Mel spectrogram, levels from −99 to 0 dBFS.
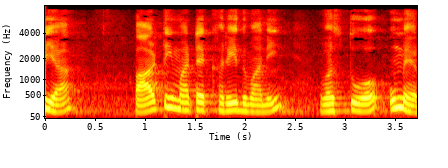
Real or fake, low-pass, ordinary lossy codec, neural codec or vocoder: fake; 7.2 kHz; MP3, 48 kbps; codec, 24 kHz, 3.1 kbps, DualCodec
